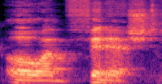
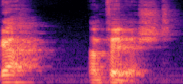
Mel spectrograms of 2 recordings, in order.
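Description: First: It sounds defeated, like everything is over. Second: It sounds satisfied, like after a great dinner.

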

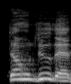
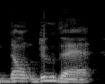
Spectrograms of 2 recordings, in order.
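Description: First: It is said loudly, as a yell. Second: It is said at a calm, normal volume. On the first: Stop right now, it is urgent. "if I yell and say" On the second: Stop doing the activity. "I could certainly say"

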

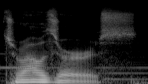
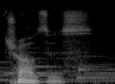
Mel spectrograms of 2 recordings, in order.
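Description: First: It is said in an American accent, drawn out. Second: It is said in a British accent, short.

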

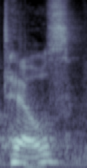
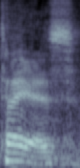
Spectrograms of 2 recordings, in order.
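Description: First: The name is said like 'tells'. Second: The name is said like 'tejas'. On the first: The speaker calls it wrong. "It's not Tells" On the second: The speaker calls it right. "It's pronounced"

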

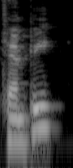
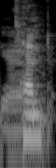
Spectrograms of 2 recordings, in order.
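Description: First: The word ends with a pronounced final vowel. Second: The word ends on the p, with no final vowel. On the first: The speaker calls it right. "instead of Tempe" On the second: The speaker calls it wrong. "I had somebody say Temp"

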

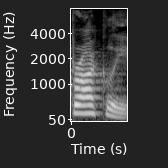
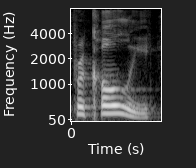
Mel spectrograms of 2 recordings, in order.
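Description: First: It is pronounced like the English vegetable word. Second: It is pronounced with an Italian-style pronunciation. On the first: The speaker calls it wrong. "Everyone is saying broccoli" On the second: The speaker calls it right. "It's Broccoli"

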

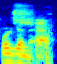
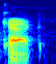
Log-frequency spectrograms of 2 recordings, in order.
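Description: First: The word begins with a ch sound. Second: The word does not begin with a ch sound. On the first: The speaker calls it right. "I know it starts with the CH sound" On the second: The speaker calls it wrong. "It's not Keck"

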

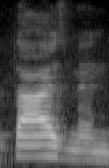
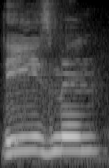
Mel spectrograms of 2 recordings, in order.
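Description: First: The name rhymes with Heisman. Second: The name does not rhyme with Heisman. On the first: The name was changed to sound like the award. "because it sounds like Heisman" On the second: This was the name's original pronunciation. "change the pronunciation of his name from Theismann"

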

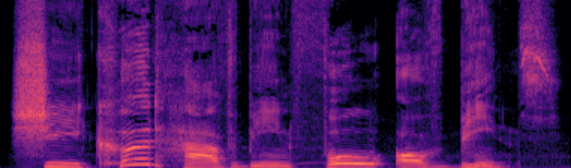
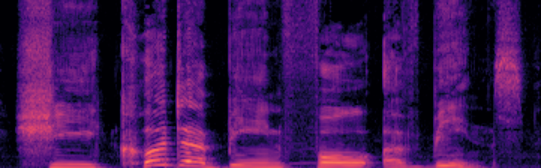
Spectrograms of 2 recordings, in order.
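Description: First: The words 'could have' are said in full. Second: The words 'could have' are reduced to 'coulda'. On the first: "I'll say it as it's written the first time" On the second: "then I'll say it with the contraction the second time"

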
